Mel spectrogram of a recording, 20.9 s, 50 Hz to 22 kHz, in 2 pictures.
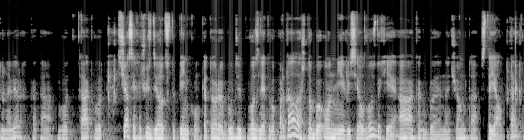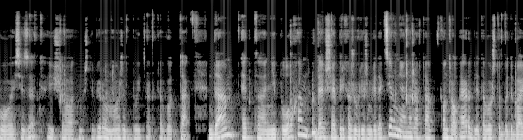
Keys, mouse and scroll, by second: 4.9 middle click, 5.7 KP_1, 9.8-14.2 middle drag, 14.2-15.1 scroll down 1, 15.1-15.7 scroll down 1, 15.7-16.3 scroll up 2, 16.3 Tab, 16.9 shift+middle click, 17.7 scroll up 1, 18.6 ctrl+r.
